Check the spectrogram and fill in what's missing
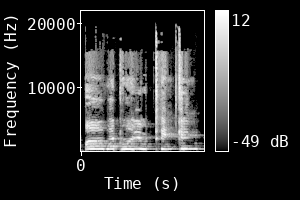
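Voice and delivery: very high mock coach voice scolding a player; mimicking the same coach. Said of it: "He sounded like a moron".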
